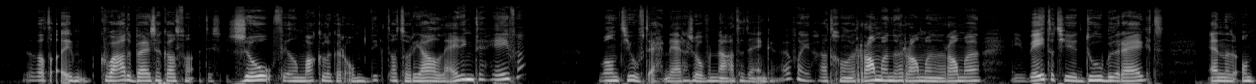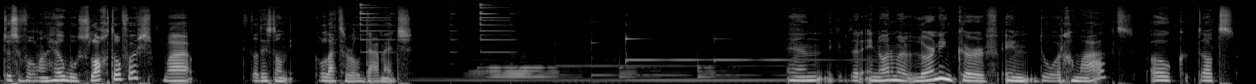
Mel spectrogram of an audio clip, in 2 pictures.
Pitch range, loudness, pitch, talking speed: 155-190 Hz, -25 LUFS, 170 Hz, 155 wpm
